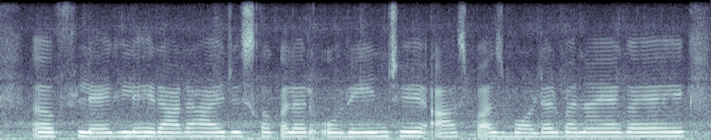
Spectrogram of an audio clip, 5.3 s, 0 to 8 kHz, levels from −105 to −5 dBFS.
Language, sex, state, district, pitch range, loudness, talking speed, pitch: Hindi, female, Rajasthan, Nagaur, 230-235 Hz, -14 LUFS, 170 wpm, 230 Hz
